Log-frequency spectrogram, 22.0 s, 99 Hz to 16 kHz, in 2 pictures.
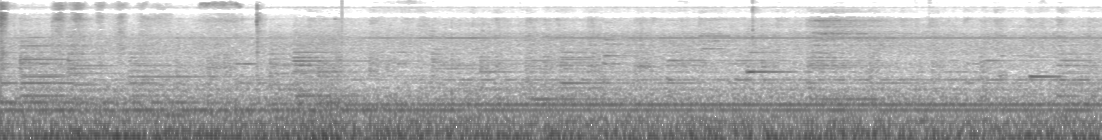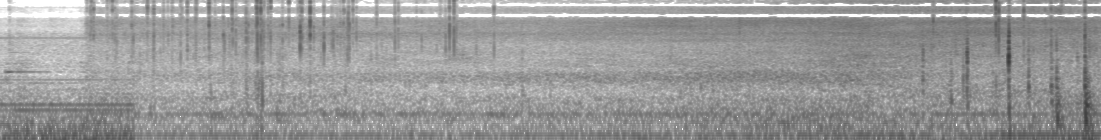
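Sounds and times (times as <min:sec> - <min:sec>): music: 0:00.0 - 0:12.5
street traffic rumble: 0:11.9 - 0:22.0.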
